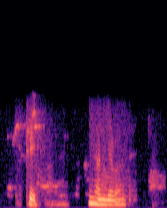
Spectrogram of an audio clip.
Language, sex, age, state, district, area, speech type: Hindi, female, 45-60, Bihar, Madhepura, rural, conversation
